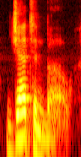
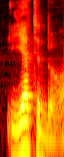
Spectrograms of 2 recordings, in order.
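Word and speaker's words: jeitinho: complex sociocultural strategy termed jettin Bo by which yenbo I'm sorry the J is pronounced as as a y by which people manipulate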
